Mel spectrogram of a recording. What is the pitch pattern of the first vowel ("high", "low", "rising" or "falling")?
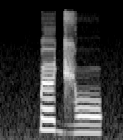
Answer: high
